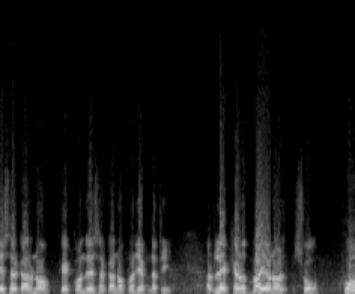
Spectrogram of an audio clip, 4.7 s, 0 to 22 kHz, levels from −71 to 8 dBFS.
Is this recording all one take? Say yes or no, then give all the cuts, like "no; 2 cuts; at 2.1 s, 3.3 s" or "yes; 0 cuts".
yes; 0 cuts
